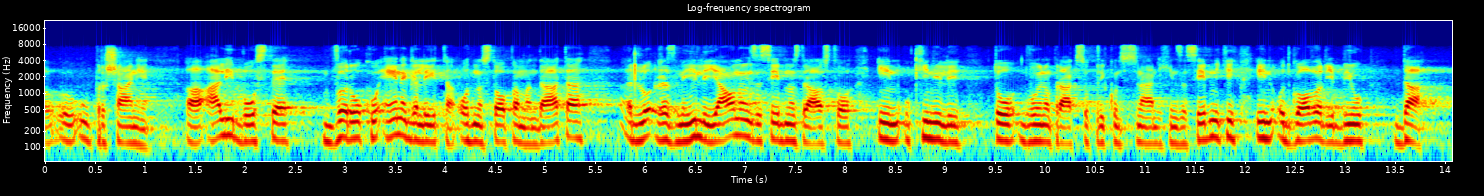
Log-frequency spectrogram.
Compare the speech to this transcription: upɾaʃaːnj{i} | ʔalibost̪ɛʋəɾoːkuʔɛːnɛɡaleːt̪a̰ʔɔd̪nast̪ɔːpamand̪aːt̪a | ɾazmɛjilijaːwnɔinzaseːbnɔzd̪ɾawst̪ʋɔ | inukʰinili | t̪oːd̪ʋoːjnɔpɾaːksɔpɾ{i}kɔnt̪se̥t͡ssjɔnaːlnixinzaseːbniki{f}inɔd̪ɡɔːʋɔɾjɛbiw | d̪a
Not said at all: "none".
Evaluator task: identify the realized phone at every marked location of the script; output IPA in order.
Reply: ɛ, i, x

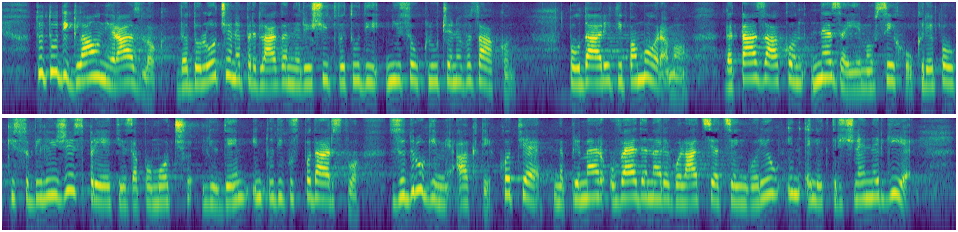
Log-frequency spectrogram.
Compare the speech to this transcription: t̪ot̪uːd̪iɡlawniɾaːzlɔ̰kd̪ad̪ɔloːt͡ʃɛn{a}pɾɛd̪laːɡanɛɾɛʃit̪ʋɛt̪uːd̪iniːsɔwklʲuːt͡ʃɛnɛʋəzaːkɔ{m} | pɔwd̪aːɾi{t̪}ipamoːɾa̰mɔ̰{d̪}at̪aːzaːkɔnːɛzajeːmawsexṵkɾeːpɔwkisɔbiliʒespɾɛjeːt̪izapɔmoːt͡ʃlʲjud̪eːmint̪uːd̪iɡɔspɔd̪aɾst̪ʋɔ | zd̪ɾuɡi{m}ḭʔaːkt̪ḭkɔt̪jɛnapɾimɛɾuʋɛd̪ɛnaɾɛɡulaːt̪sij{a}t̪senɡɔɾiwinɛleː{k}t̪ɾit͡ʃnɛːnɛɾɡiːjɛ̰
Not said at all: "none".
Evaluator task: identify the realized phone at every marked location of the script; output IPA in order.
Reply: ɛ, n, t̪, d̪, m, a, k

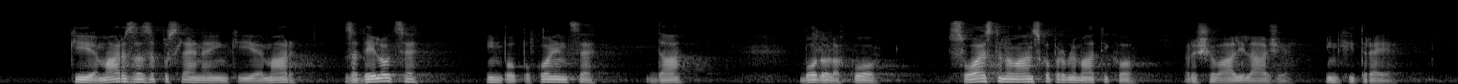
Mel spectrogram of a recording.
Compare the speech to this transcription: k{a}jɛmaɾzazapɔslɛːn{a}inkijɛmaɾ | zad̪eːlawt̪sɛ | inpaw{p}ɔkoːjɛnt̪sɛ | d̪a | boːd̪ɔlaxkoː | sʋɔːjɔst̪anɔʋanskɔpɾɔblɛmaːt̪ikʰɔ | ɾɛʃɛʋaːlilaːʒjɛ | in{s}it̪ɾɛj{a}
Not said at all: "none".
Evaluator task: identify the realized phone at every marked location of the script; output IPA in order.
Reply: i, ɛ, p, x, ɛ

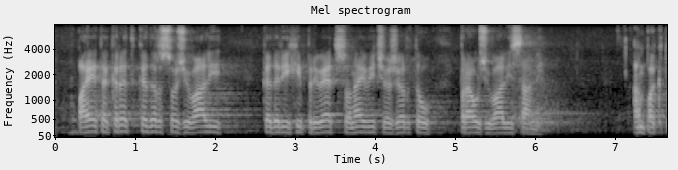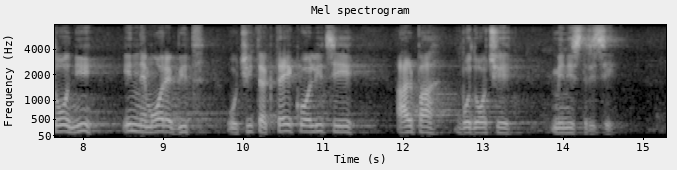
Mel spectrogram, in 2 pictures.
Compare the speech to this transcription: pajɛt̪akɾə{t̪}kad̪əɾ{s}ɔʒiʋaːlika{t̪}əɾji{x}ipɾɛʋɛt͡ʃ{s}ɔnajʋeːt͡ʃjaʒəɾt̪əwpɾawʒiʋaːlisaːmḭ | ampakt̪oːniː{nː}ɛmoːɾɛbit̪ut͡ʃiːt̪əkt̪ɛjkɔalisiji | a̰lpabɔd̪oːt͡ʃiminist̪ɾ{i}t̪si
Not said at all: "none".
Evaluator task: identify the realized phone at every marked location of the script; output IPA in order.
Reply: t̪, s, d̪, x, s, nː, i

